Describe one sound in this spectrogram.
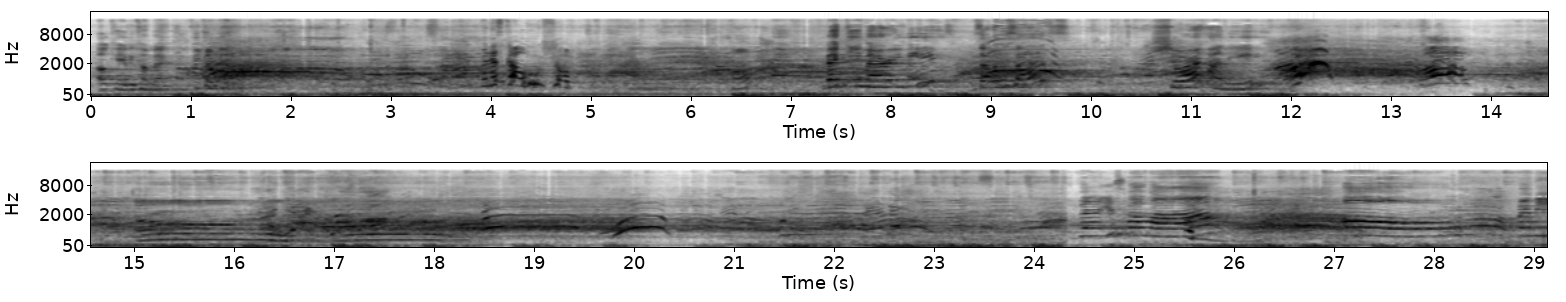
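A young woman speaks into a microphone over loudspeakers with animation.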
